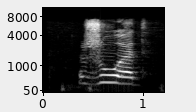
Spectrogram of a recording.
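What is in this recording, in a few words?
"жуӧд", Komi, female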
